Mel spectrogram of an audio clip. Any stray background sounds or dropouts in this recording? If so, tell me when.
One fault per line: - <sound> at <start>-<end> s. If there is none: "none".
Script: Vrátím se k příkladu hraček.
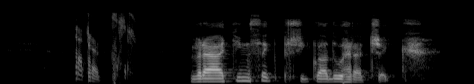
- chirp at 0.8-1.4 s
